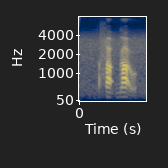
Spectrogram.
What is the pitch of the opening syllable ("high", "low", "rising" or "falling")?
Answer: high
